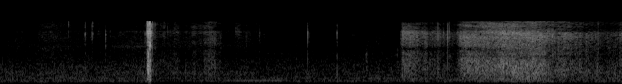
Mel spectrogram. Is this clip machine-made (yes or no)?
no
